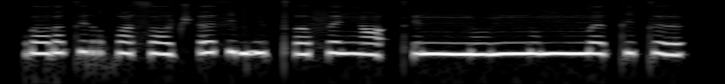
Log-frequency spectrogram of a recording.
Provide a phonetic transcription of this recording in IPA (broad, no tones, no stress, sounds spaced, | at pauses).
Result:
ɾ ɔ ɾ ɒ t ɪ r qʷ ɑ s ɔ t͡ʃʼ ɜ s i b ŋ ɪ tʼ ʌ f ɛ ŋ ɑ ʔ tʼ ɪ nː u nː u mː ɜ t i t ə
